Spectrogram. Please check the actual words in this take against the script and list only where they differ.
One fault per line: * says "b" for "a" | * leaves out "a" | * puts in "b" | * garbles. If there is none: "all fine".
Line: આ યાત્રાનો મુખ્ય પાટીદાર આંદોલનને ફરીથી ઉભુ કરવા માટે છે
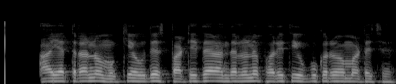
* puts in "ઉદ્દેશ"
